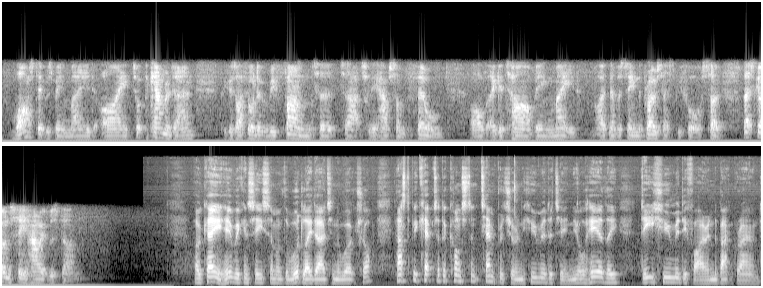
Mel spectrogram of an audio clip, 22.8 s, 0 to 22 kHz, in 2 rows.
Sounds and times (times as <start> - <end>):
Speech: 0.1 - 12.6, 14.3 - 22.7.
